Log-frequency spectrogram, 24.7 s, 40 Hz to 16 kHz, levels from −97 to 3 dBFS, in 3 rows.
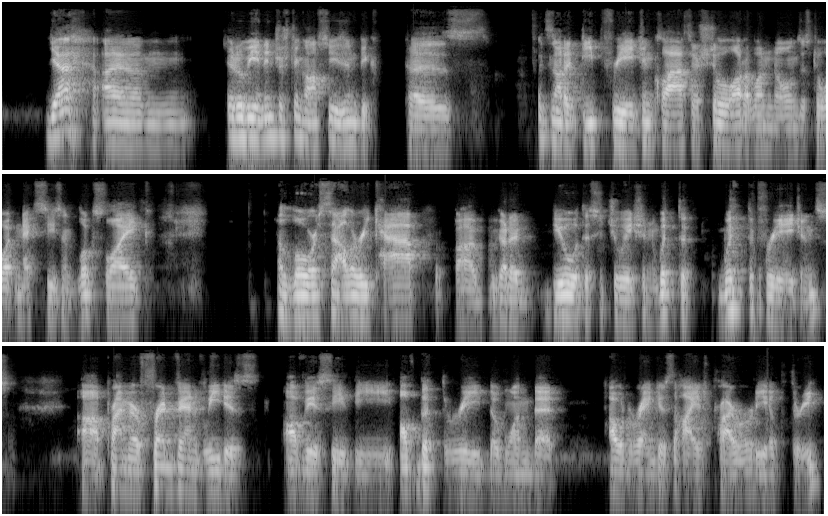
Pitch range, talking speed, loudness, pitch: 95-120 Hz, 170 wpm, -19 LUFS, 105 Hz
